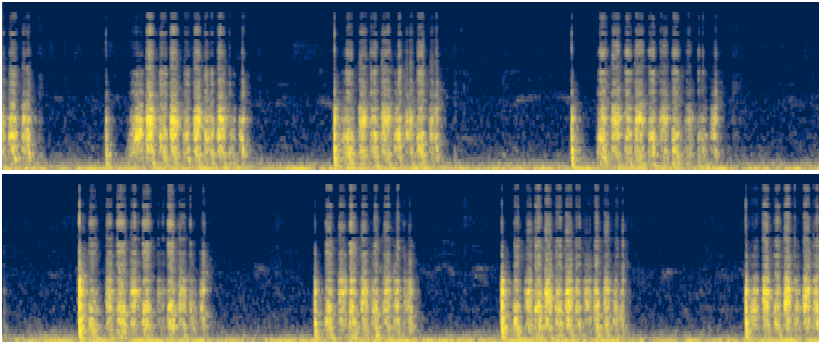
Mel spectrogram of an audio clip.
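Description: A coin scratches rapidly across a scratch card in short bursts.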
